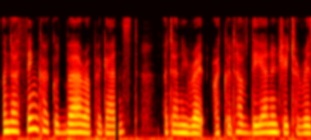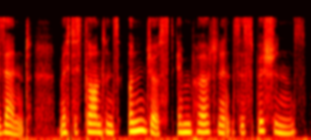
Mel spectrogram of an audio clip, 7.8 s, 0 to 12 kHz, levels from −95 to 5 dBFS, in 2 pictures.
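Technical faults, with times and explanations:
1.44–1.48 s, 4.75–4.78 s and 6.69 s, unconcealed Bluetooth headset packet loss: the speech drops out for about 45 ms, 22.5 ms and 15 ms. Lost headset voice packets were replaced by silence or an idle pattern instead of being filled in, so each gap has abrupt edges. The lengths are multiples of 7.5 ms, which fits whole mSBC frames going missing on the wideband link.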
